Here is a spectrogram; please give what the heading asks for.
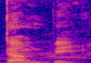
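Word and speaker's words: Ndumbi: That's complete to number 18, Simon Numbi. N-D-U-M-B-I. Go ahead, you try that. Simon Dumby. Yeah, we'll go with that. The N is silent.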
